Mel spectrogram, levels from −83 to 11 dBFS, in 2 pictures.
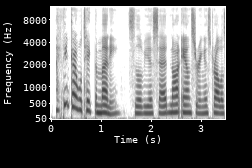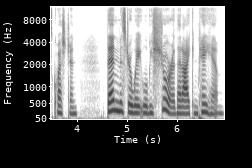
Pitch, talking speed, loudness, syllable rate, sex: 230 Hz, 205 wpm, -20 LUFS, 5.4 syllables/s, female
